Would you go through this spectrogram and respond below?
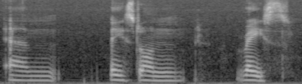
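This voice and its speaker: A woman's voice: lowish voice, little pitch movement, drawn-out words, a little mellow. A woman hosting a casual interview, chiming in with supportive, slangy exclamations. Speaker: host.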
